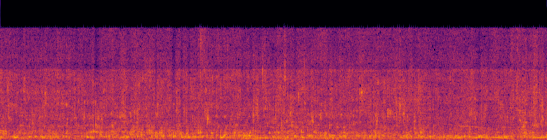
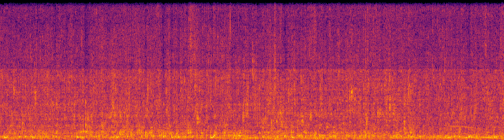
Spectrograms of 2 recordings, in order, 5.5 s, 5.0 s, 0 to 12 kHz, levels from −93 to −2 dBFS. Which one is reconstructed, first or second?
first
